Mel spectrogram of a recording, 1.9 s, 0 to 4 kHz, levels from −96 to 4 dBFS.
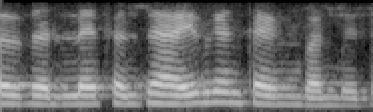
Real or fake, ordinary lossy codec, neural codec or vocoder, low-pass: real; none; none; 3.6 kHz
